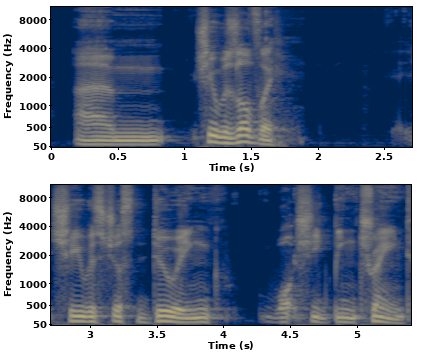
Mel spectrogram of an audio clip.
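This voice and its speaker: A man with a Sheffield accent speaks at a very slow pace with long, frequent pauses, his voice fairly low with ordinary pitch variation. The recording is very clean, with a silent background. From northern England, Sheffield. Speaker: plumbing business owner and trade marketing expert. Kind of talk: podcast interview. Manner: repetitive, stumbling on words.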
